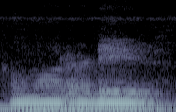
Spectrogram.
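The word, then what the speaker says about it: camaraderie: वो प्रोनाउंस कैसे करेंगे, कमाराडेर, ठीक है, कैसे करेंगे, कमाराडेर, ठीक है।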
